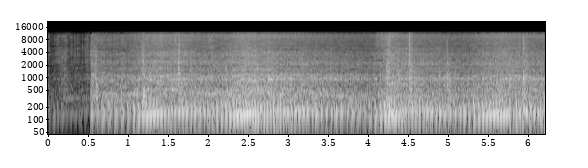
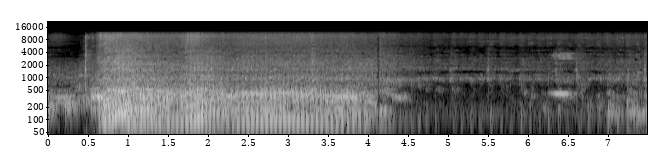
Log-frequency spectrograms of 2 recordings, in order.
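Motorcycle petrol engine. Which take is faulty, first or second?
first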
